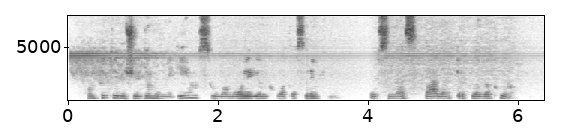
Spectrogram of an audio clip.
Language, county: Lithuanian, Vilnius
